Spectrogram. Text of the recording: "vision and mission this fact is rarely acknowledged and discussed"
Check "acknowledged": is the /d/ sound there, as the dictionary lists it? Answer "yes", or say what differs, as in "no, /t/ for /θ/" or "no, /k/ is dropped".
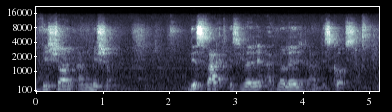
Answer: yes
